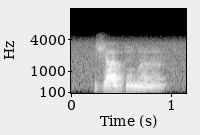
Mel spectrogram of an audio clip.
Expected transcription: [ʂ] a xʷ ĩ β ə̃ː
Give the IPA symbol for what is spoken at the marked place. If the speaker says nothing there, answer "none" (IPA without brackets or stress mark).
ʒ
